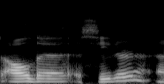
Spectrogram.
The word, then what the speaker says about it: Alde Sider: So it's Alde Sider. Cider is spelled just like cider in English, but with an S instead of a C.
